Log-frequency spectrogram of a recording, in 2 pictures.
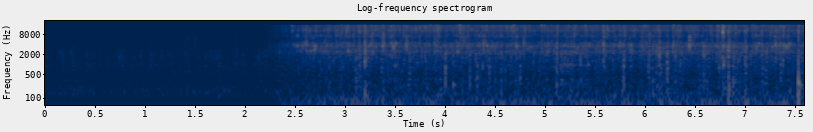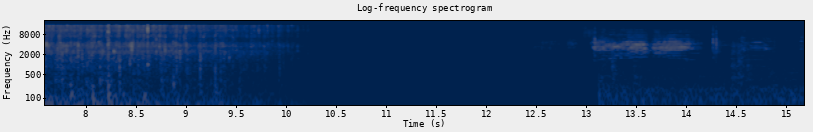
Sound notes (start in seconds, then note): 2.8 rain pouring down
